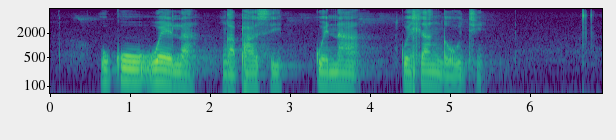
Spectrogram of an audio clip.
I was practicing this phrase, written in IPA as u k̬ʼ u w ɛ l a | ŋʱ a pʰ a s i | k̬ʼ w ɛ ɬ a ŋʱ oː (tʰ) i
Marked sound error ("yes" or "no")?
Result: no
